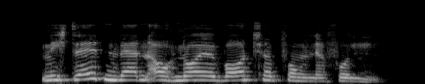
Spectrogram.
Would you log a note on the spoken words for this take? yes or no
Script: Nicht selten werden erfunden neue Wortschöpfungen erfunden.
yes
